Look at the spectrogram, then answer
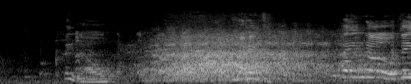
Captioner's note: audience laughing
